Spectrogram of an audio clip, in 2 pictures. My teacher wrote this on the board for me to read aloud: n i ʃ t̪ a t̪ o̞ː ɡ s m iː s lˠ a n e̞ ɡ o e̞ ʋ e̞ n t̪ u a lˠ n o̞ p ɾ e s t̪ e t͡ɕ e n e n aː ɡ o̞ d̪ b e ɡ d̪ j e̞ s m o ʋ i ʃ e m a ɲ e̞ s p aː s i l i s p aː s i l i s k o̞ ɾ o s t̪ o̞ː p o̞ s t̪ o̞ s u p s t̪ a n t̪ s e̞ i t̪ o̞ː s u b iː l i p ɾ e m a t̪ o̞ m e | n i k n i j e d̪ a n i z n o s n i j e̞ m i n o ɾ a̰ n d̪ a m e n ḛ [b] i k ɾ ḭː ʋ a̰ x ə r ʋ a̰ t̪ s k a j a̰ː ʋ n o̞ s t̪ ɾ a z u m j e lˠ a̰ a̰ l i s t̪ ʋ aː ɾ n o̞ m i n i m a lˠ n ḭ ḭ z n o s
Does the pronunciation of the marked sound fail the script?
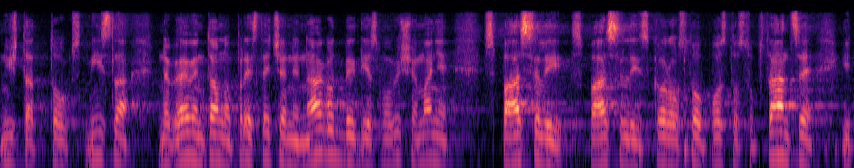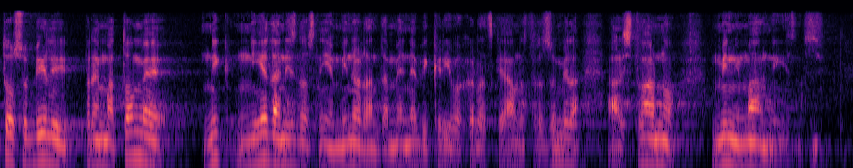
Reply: no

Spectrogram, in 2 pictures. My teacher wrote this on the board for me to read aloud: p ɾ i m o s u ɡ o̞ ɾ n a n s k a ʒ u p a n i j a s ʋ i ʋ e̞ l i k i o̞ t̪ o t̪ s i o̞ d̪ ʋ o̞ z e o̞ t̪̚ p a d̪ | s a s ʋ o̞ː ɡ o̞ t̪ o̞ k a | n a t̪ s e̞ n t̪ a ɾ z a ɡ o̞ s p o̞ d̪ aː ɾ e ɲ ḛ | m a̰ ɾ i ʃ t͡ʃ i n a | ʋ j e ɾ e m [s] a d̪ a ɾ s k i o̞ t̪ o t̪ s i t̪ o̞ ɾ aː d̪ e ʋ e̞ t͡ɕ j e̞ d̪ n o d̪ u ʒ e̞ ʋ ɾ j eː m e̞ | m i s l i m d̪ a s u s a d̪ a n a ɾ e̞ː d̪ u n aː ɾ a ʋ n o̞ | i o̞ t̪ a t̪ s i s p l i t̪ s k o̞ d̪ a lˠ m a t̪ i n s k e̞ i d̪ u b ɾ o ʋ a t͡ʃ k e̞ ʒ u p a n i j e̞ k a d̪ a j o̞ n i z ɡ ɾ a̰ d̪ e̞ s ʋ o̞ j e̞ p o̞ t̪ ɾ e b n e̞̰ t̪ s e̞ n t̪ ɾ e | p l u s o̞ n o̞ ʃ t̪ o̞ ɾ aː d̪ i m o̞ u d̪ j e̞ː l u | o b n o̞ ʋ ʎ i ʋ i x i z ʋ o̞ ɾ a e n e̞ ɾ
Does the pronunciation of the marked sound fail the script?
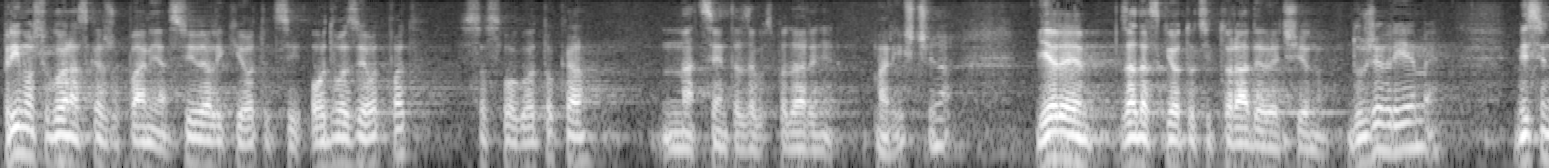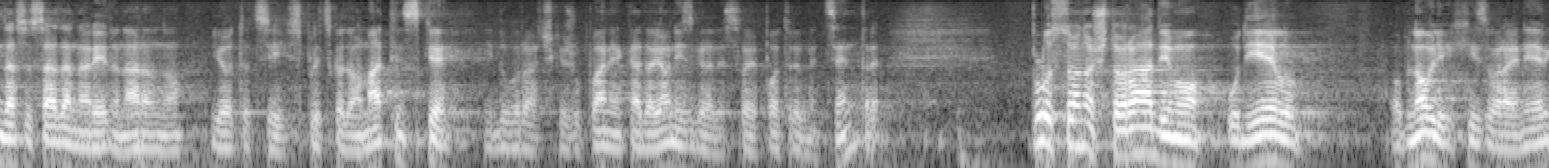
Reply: yes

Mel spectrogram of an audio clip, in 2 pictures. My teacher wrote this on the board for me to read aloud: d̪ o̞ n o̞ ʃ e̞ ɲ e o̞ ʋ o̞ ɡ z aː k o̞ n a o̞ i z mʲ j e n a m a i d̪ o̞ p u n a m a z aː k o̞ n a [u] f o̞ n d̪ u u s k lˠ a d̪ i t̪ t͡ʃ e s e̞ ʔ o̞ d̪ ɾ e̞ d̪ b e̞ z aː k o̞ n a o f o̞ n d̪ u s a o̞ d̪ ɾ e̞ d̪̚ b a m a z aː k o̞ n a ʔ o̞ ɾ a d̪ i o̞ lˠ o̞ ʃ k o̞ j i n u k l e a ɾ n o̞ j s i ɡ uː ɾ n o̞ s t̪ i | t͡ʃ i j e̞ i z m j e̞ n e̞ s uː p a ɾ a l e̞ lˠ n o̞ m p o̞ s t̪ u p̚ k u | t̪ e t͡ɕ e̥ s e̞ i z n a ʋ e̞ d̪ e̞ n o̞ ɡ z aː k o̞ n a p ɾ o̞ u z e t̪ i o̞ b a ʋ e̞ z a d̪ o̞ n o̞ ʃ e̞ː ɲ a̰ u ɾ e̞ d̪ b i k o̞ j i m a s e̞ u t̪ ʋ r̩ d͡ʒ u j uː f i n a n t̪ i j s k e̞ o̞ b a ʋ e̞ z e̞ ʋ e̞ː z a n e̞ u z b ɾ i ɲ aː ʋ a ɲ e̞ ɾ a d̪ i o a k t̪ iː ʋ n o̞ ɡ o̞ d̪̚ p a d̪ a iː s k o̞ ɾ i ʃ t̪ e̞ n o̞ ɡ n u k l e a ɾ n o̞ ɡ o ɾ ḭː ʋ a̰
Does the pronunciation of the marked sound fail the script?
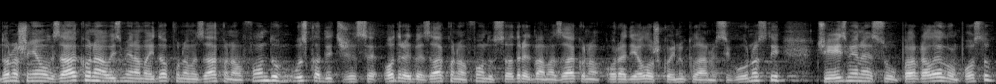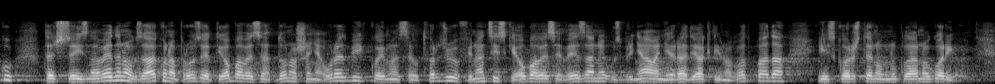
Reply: yes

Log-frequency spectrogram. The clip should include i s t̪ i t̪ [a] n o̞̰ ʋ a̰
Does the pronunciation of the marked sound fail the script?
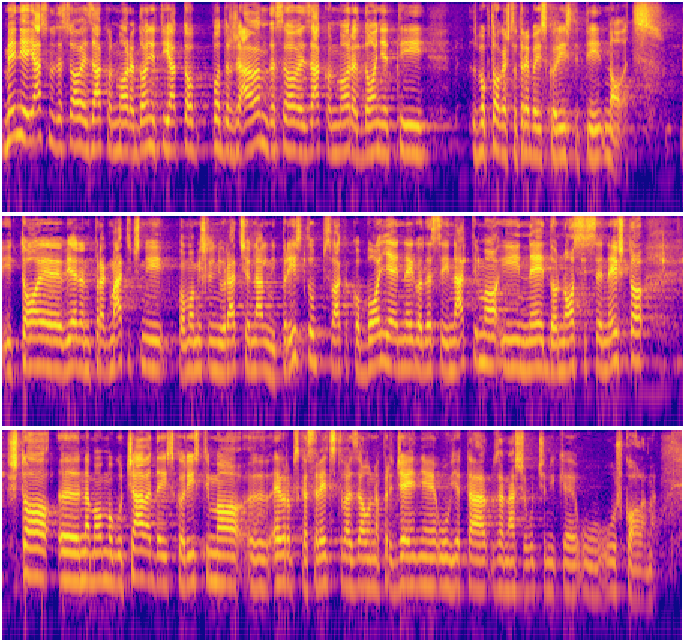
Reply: yes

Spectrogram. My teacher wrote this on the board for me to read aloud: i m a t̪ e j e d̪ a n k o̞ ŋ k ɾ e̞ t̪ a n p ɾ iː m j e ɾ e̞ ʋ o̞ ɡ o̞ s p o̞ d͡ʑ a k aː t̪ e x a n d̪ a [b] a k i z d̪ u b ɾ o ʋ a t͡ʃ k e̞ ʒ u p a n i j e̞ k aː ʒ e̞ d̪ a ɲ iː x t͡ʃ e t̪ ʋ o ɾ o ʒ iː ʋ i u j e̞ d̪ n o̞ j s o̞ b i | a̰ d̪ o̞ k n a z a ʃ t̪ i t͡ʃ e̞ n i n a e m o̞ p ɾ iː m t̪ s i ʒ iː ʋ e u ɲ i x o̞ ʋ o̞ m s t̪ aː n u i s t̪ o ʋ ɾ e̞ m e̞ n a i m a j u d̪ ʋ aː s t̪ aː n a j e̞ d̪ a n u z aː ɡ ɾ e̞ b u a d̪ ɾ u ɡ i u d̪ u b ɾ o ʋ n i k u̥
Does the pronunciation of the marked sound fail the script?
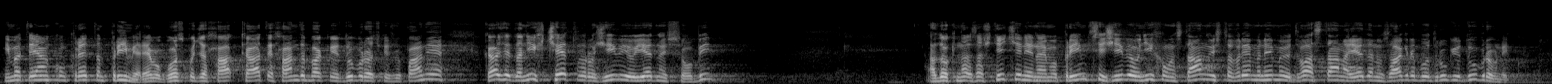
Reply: no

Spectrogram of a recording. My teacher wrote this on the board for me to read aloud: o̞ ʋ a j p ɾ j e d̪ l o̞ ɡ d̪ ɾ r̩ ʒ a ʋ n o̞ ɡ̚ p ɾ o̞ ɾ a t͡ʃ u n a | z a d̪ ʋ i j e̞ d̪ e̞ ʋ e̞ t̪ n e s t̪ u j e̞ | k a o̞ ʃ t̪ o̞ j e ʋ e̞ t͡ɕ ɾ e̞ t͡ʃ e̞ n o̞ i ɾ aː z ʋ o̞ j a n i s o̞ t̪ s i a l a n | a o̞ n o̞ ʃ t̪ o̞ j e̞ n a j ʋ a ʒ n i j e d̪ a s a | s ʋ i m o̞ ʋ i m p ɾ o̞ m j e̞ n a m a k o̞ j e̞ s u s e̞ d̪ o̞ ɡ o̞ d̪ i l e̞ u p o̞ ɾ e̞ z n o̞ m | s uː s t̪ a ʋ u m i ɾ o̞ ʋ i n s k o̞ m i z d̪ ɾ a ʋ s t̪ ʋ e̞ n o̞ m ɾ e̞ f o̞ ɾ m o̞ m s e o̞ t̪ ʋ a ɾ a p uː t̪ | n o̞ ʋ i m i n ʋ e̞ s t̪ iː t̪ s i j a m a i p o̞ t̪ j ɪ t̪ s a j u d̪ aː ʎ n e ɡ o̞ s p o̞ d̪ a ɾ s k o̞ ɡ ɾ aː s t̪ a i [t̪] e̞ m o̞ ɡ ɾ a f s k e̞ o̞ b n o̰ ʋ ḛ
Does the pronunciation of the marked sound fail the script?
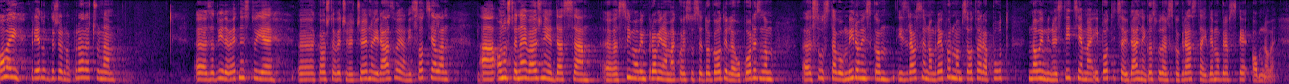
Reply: yes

